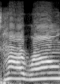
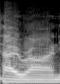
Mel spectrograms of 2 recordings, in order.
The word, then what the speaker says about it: Tyron: Well, I know it's not Tyrone because it don't have the E at the end. Yeah, it's spelled like Tyron, yeah. Okay, but it's Tyron.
